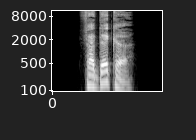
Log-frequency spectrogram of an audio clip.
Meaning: inflection of verdecken: 1. first-person singular present 2. first/third-person singular subjunctive I 3. singular imperative
- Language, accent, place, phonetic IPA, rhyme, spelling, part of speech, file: German, Germany, Berlin, [fɛɐ̯ˈdɛkə], -ɛkə, verdecke, verb, De-verdecke.ogg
